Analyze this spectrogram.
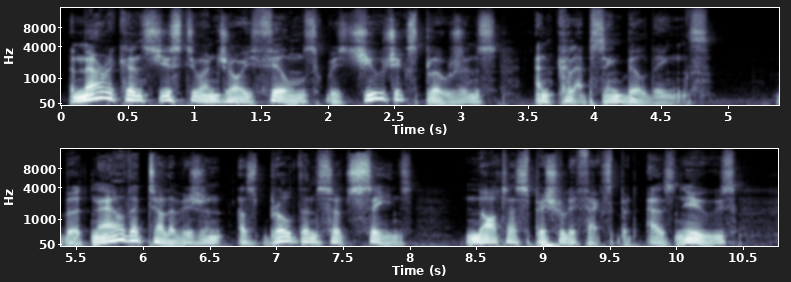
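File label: English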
